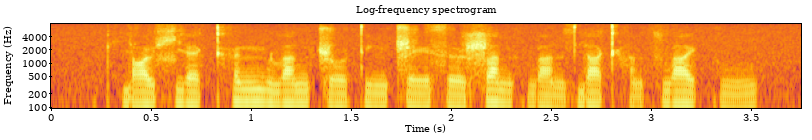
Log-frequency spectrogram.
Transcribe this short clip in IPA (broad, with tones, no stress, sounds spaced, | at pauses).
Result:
pʰ j ɑ˧˥ ʊ̯ ɕ j ɛ˨˩ kʰ ə˥ n m u˨ ɻ a˥ n ʈ͡ʂ o˧˥ ʊ̯ t̪ i˧˥ ŋ ʈ͡ʂ e˧˥ ɪ̯ s ɹ̩˨˩ ʂ a˥˩ n k w a˨˩ n t̪ j ä˥˩ kʰ a˩ n t͡s w a˥˩ ɪ̯ k u˧˥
